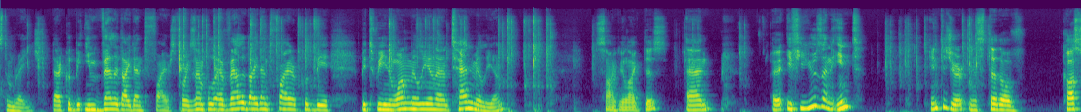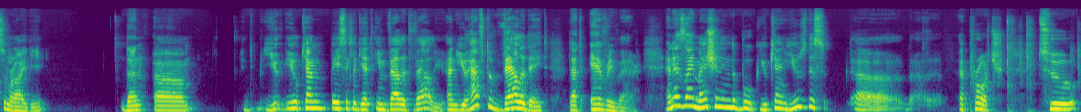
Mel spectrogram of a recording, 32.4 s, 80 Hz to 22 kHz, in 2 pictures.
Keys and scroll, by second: 2.6-4.3 typing, 6.2-8.1 typing, 8.8 Left, 10.2 Down, 14.4 ctrl+Left, 31.8 ctrl+Down.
